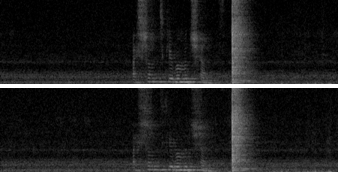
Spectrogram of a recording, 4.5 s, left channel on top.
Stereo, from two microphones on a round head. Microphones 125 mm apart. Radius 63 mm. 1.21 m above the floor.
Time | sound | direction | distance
1.8 | a woman speaking | 75° left (ahead or behind) | 4 m
3.1 | a snare drum | 5° right (ahead or behind) | 1.5 m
